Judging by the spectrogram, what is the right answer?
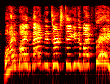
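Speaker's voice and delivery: high, loud hammed-up screech; frantic yelling. Imitating a mother laying down the law, frantic yell. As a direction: yell it as if finally snapping. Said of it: "she was yelling at someone".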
